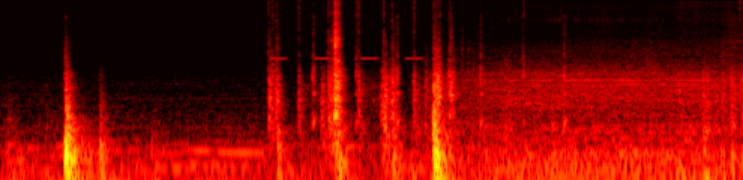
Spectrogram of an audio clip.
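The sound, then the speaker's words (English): A car is filled up with gasoline: several sharp clunks and knocks of the nozzle and fuel cap, then a steady, low pump hum carrying on to the end. “I'm just going to stay quiet so I can listen to the sounds of you filling up the vehicle.”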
